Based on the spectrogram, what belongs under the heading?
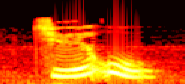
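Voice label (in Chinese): "觉悟", Mandarin Chinese; chinese-flashcards; hsk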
